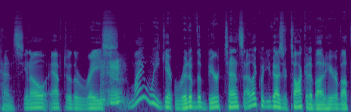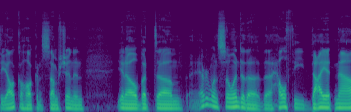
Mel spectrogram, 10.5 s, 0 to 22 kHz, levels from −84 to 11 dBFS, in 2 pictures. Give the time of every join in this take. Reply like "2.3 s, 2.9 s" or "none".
none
